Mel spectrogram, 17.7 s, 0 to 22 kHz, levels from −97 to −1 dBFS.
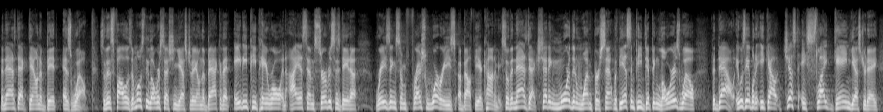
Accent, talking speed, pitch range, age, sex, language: American, 205 wpm, 145-185 Hz, 40-59, male, English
